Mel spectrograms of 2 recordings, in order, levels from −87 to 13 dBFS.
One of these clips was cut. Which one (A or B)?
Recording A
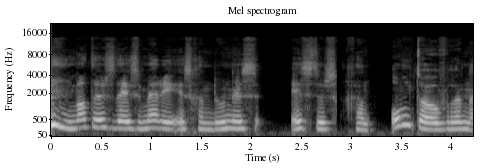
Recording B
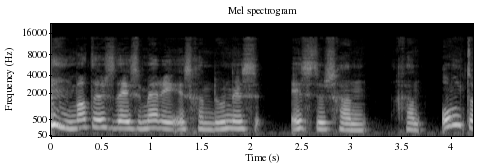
A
